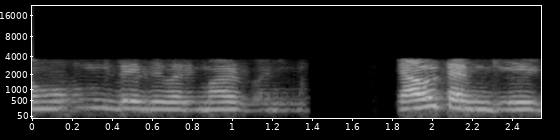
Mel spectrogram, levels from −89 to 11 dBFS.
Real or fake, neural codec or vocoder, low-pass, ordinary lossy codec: fake; vocoder, 24 kHz, 100 mel bands, Vocos; 3.6 kHz; none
